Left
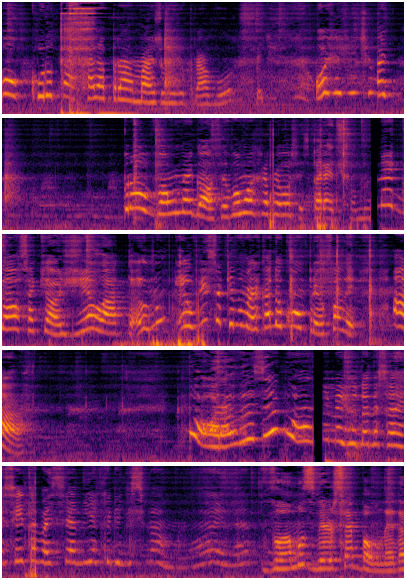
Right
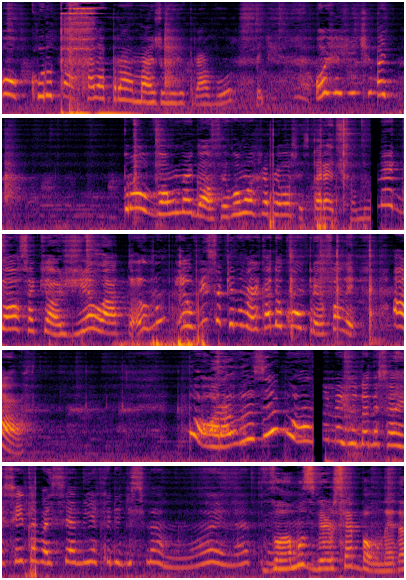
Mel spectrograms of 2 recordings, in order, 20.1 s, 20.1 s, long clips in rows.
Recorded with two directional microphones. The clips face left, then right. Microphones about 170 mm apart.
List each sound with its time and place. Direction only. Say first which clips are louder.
0.0 s bicycle bell: left 1 dB; centre (ahead or behind); by 2.0 s 20° right (ahead or behind)
2.5 s speech: right 1 dB; 20° right (ahead or behind)
5.2 s speech: even; 15° right (ahead or behind)
10.0 s speech: even; 15° right (ahead or behind)
13.9 s speech: left 1 dB; centre (ahead or behind); by 17.3 s 20° right (ahead or behind)
17.3 s a woman's voice: right 9 dB; 35° right (ahead or behind)
18.7 s speech: right 2 dB; 15° right (ahead or behind)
